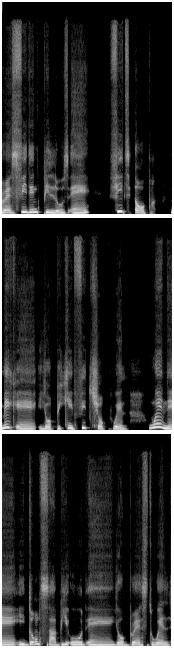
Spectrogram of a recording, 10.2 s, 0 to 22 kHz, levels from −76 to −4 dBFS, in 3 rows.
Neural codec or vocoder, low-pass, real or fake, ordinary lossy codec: autoencoder, 48 kHz, 32 numbers a frame, DAC-VAE, trained on Japanese speech; none; fake; none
